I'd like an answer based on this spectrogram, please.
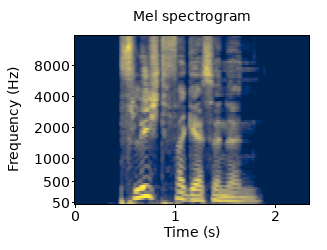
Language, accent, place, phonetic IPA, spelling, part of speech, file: German, Germany, Berlin, [ˈp͡flɪçtfɛɐ̯ˌɡɛsənən], pflichtvergessenen, adjective, De-pflichtvergessenen.ogg
- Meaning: inflection of pflichtvergessen: 1. strong genitive masculine/neuter singular 2. weak/mixed genitive/dative all-gender singular 3. strong/weak/mixed accusative masculine singular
